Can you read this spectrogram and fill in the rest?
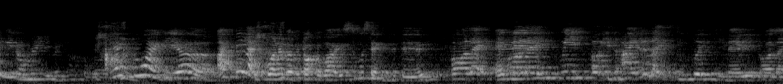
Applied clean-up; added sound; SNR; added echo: neural separator model SepFormer DNS4.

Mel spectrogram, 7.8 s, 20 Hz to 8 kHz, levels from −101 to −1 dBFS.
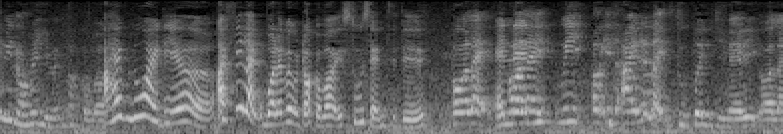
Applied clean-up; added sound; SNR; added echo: none; none; none; none.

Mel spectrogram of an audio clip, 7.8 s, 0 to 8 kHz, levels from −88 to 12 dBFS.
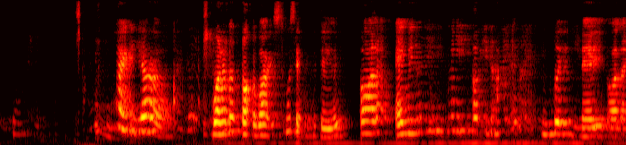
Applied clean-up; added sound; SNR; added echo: neural mask model DeepFilterNet 3.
